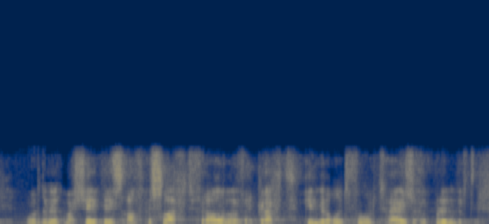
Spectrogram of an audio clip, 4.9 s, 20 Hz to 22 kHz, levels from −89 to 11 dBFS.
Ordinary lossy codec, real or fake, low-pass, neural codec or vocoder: Opus, 16 kbps; fake; 7.2 kHz; codec, 16 kHz, 2 kbps, FreqCodec, smaller model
